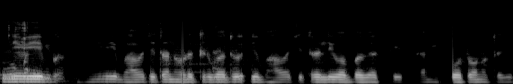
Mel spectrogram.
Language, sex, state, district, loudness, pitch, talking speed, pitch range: Kannada, male, Karnataka, Bijapur, -28 LUFS, 115 Hz, 140 wpm, 110-115 Hz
